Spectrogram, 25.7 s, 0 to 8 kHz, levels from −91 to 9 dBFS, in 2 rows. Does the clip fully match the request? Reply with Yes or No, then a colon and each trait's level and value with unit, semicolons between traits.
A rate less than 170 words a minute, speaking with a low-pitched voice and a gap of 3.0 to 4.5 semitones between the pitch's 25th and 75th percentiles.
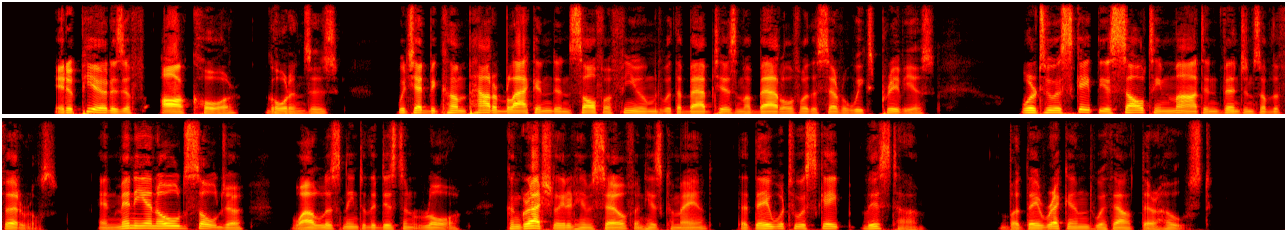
Yes: average, 150 wpm; low, 120 Hz; average, 4.0 semitones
